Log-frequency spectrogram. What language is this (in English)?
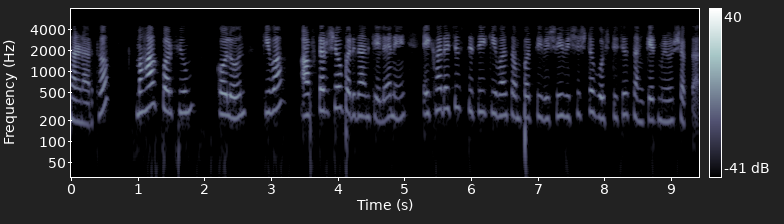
Marathi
